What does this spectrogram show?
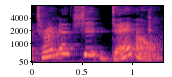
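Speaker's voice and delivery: high, drawn-out imitation of griping; mock sibling complaint. Siblings griping about clarinet practice, mock exasperation. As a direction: imitate fed-up siblings, slow and high-pitched. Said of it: "my siblings would be like".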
